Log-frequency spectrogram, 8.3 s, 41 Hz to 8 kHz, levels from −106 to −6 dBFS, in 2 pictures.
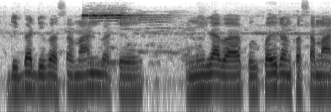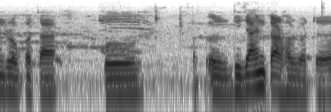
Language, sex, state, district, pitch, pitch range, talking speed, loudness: Bhojpuri, male, Uttar Pradesh, Ghazipur, 115 Hz, 105-120 Hz, 115 wpm, -23 LUFS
